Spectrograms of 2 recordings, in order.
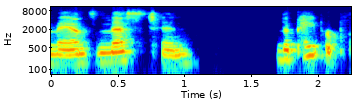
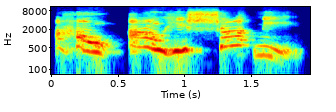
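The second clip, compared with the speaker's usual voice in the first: high, loud cries of pain; pained scream; 9 dB louder, slower than usual. Acted. Boy shot in the cheek, crying out in pain. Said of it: "Patrick screamed".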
